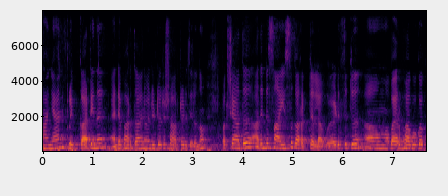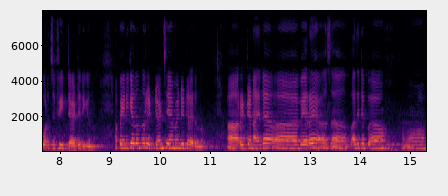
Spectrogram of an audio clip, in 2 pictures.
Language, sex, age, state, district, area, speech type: Malayalam, female, 30-45, Kerala, Alappuzha, rural, spontaneous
